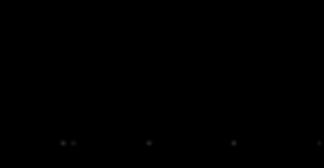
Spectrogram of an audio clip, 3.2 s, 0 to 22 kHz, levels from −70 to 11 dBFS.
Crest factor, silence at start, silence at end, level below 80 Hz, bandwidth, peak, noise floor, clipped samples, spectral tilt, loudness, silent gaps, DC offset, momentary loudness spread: 22 dB; 0.6 s; 0 s; under -90 dBFS; 16 kHz; -50 dBFS; under -90 dBFS; under 0.1%; 0 dB/octave; -64 LUFS; 0.78-1.45 s, 1.52-3.08 s; under 0.1%; 2 LU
